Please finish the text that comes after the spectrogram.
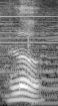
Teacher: मूर्धन्य वर्ण उच्चार करताना जिभेचा शेंडा वर वळून टाळूच्या मधल्या भागाला म्हणजेच मूर्ध्याला स्पर्श करतो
